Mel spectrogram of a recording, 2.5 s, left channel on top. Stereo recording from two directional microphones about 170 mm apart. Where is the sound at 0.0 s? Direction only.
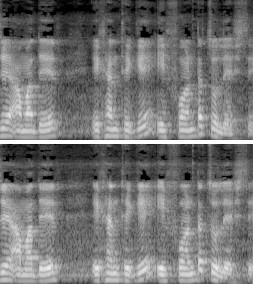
30° left (ahead or behind).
